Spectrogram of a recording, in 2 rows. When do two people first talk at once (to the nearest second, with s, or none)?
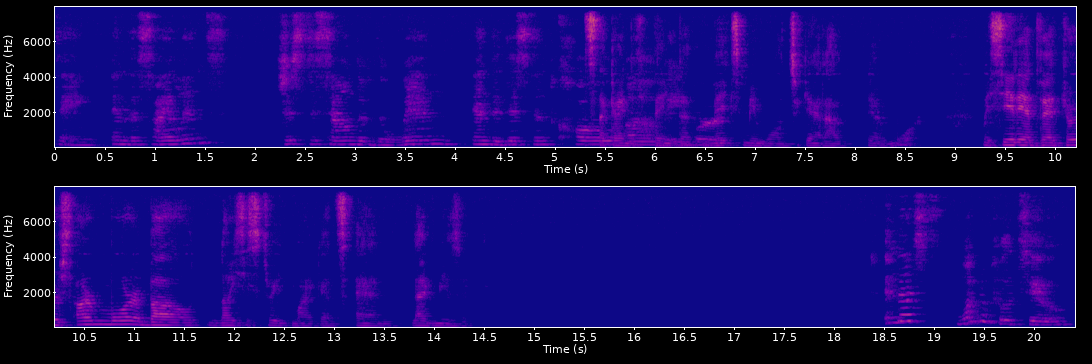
5 s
